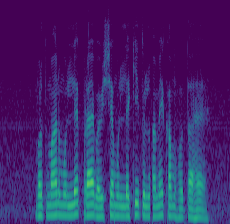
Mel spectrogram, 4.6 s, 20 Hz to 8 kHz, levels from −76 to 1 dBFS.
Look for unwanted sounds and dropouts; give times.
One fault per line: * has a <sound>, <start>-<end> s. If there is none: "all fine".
* has a dropout, 3.0-3.1 s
